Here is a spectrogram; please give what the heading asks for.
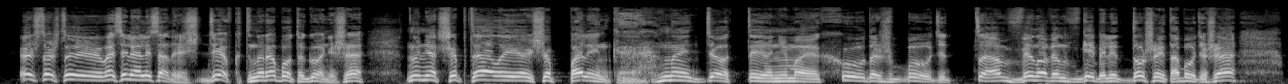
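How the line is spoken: Old man speaking loudly. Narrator (Russian): один из стариков громко сказал

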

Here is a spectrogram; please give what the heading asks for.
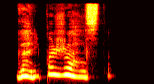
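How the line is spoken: Weak squeak. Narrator (Russian): слабо пискнула Гермиона

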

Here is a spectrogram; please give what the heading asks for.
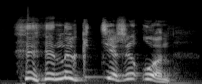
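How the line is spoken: Nervous laughter. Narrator (Russian): заговорила она, нервно смеясь

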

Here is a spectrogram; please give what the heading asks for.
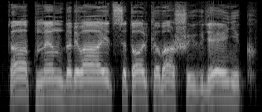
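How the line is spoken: Muffled, conflicted. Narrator (Russian): он, казалось, боролся с противоречивыми чувствами, а затем глухо произнес

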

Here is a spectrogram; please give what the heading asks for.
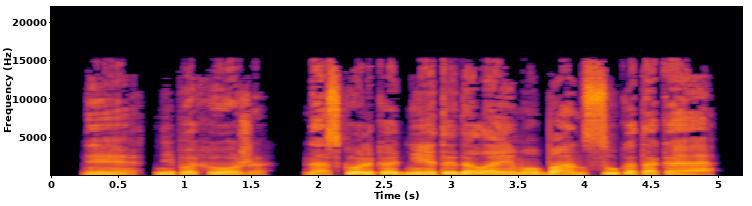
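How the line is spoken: Menacing. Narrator (Russian): Грозно спросил Юджин

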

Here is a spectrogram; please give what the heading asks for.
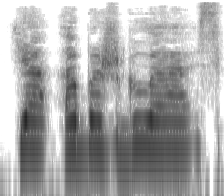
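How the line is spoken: Pained moan. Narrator (Russian): простонала Гермиона

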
